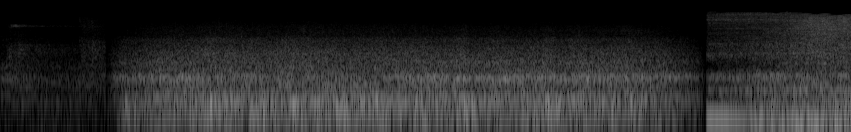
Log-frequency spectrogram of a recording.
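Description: Steady sports-hall ambience, a general hum of court and crowd noise, starts about half a second in and holds even for about three seconds. It is cut off near the end by music starting.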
